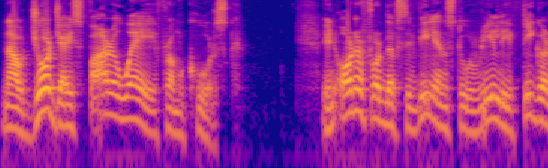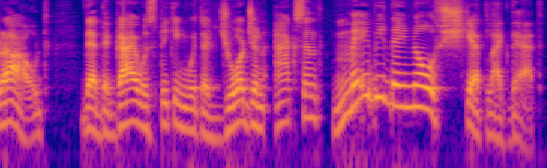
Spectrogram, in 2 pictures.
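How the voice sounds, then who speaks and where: A man's voice: mid-range voice, big pitch swings, a little slow, darkish tone. A man from Romania, giving rambling, sarcastic solo commentary on news reports, full of fillers and restarts. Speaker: political commentator. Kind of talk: casual solo commentary reading news aloud.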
